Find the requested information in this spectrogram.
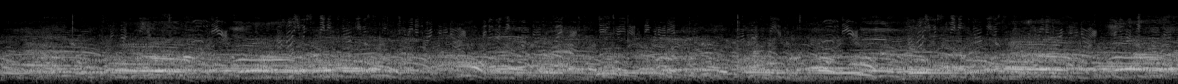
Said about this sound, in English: You know, all that chatter.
